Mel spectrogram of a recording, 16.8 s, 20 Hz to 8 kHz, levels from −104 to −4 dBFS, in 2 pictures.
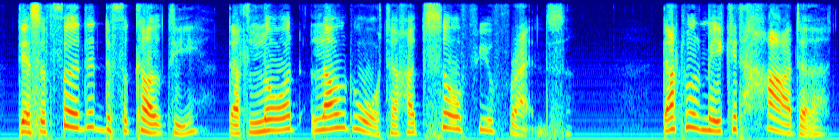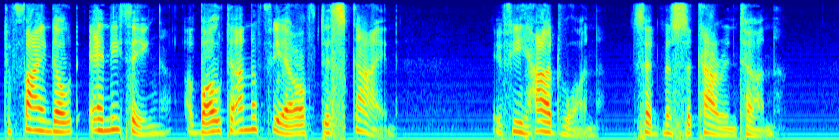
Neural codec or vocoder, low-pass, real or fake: none; 7.2 kHz; real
